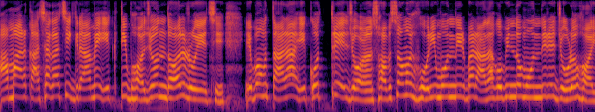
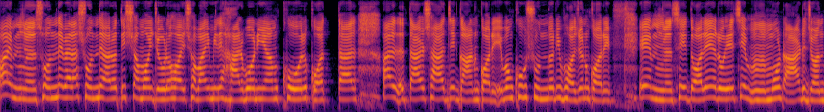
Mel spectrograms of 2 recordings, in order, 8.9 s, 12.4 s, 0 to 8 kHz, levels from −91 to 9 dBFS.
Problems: constant background noise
